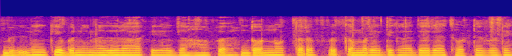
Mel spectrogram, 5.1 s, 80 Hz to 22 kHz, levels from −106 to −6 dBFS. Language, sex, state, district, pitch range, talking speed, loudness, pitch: Marwari, male, Rajasthan, Nagaur, 125-130 Hz, 210 wpm, -17 LUFS, 130 Hz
